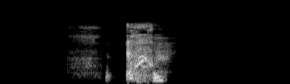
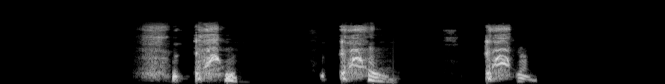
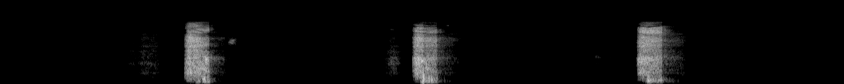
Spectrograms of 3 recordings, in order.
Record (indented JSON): {
  "cough_length": "2.9 s",
  "cough_amplitude": 28380,
  "cough_signal_mean_std_ratio": 0.29,
  "three_cough_length": "6.7 s",
  "three_cough_amplitude": 30115,
  "three_cough_signal_mean_std_ratio": 0.37,
  "exhalation_length": "8.4 s",
  "exhalation_amplitude": 27420,
  "exhalation_signal_mean_std_ratio": 0.24,
  "survey_phase": "beta (2021-08-13 to 2022-03-07)",
  "age": "18-44",
  "gender": "Male",
  "wearing_mask": "No",
  "symptom_none": true,
  "smoker_status": "Never smoked",
  "respiratory_condition_asthma": false,
  "respiratory_condition_other": false,
  "recruitment_source": "REACT",
  "submission_delay": "6 days",
  "covid_test_result": "Negative",
  "covid_test_method": "RT-qPCR",
  "influenza_a_test_result": "Negative",
  "influenza_b_test_result": "Negative"
}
